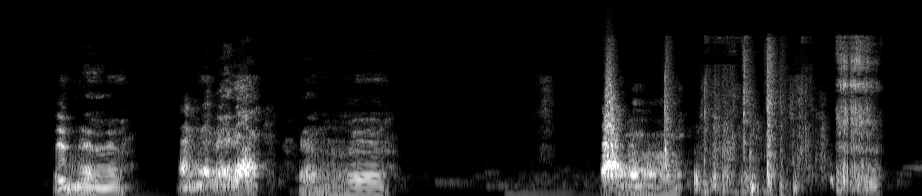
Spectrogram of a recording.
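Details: An American Bulldog, scared to take back his bottle from a Border Collie, makes drawn-out, wavering moans and grumbles, then sharper, noisier bark-like bursts.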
